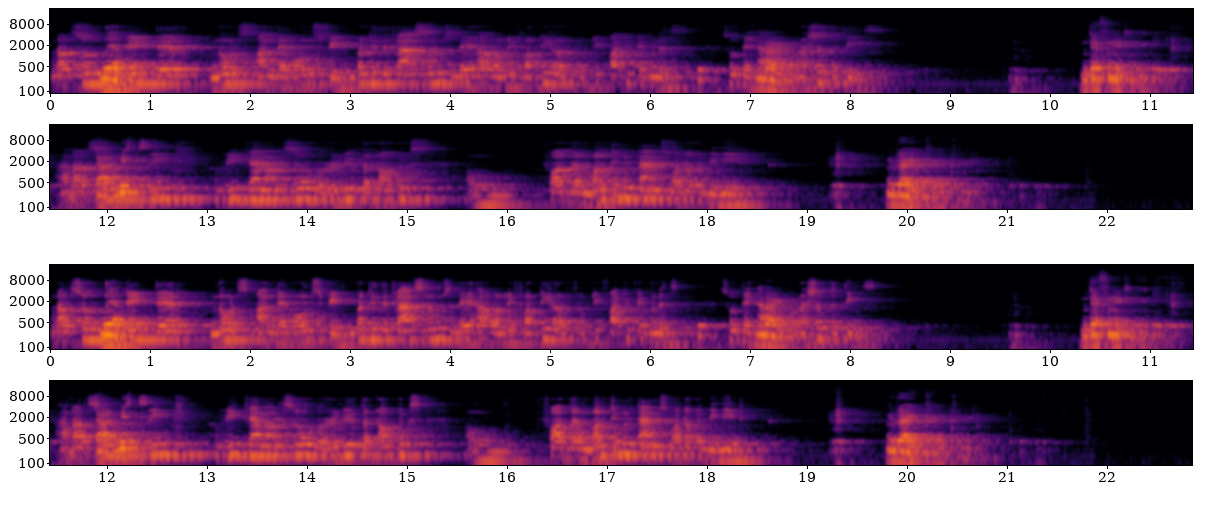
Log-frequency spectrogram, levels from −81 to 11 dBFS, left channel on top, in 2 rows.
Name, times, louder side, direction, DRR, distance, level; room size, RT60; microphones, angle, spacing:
voice 1, 0.0-6.3 6.8-8.2 11.5-16.1 16.4-18.5, right 2 dB, 75° right, 3 dB, 1.2 m, -29 dB
voice 2, 7.0-7.4 10.3-11.3 11.6-12.3 19.2-19.4 19.8-20.7, right 1 dB, 20° right, 0 dB, 1.3 m, -24 dB
19.0 x 10.0 x 4.0 m, 1.4 s
head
